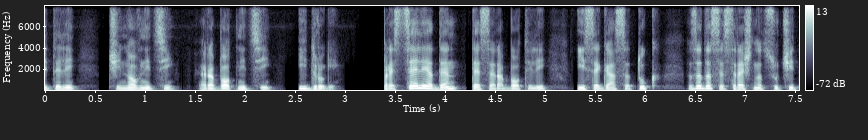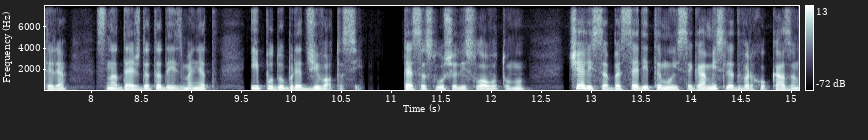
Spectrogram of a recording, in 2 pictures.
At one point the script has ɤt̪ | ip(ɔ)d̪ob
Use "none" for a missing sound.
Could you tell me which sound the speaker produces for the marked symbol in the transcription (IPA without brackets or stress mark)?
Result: o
